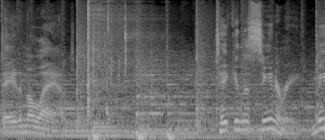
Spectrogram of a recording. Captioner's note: wood cracks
